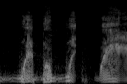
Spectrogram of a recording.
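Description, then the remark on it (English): A man imitates a duck with four quick, nasal quacks in an irregular rhythm, loud, with no other sounds around him. “So he's playing a duck.”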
